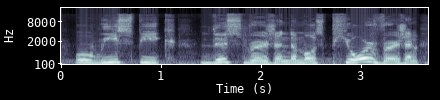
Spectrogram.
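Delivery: slow, lightly put-on haughty voice; lightly lampoon a smug purist; mock snobbish purist. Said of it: "It's not".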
